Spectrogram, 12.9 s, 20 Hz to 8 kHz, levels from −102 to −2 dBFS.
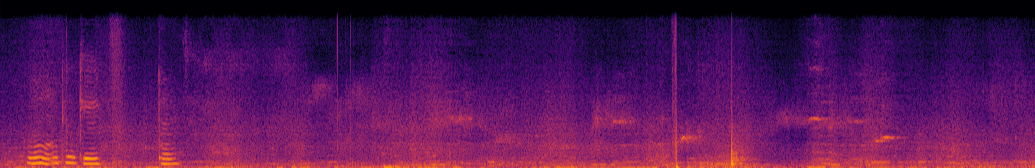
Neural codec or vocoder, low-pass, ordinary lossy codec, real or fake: codec, 16 kHz, 1 kbps, X-Codec, HuBERT features, trained on balanced general audio; 7.2 kHz; none; fake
